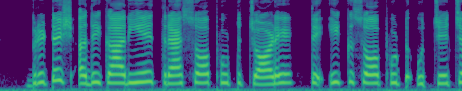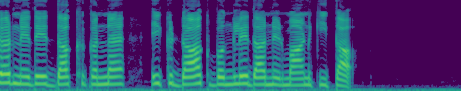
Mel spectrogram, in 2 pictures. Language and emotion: Dogri, neutral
